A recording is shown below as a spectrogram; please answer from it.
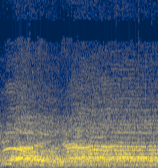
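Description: Stadium fans singing and chanting along to a song played over the arena sound system, with a man's voice close to the microphone singing with them.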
